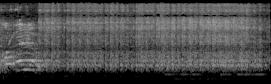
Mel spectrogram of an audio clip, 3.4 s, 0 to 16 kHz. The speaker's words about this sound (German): Ich komme hoch, ich bin tot. Da kommen 1 Million Schüsse auf mich.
